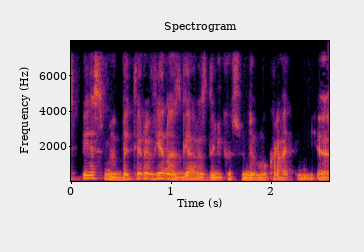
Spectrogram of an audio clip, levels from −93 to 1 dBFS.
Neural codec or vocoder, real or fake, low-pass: none; real; 7.2 kHz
